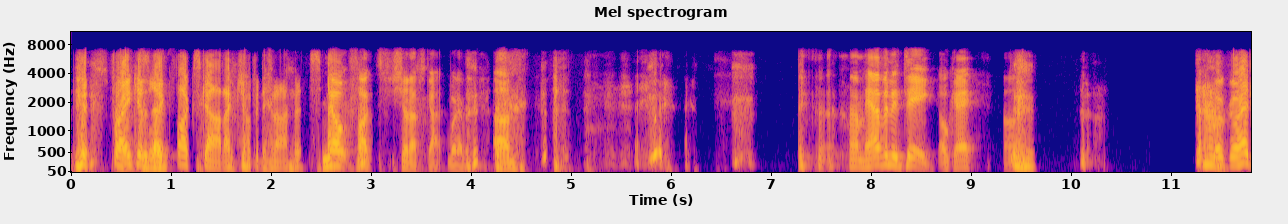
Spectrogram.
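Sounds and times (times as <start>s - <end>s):
softer rougher throat-clearing cough: 0.0s - 1.0s, 4.0s - 7.9s, 9.4s - 10.3s
laughter: 0.0s - 3.0s, 3.8s - 8.2s, 9.4s - 9.6s, 11.3s - 11.7s
speech: 0.1s - 5.0s, 7.4s - 10.3s, 11.2s - 11.7s
loud cough: 4.0s - 7.8s, 9.4s - 10.3s.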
